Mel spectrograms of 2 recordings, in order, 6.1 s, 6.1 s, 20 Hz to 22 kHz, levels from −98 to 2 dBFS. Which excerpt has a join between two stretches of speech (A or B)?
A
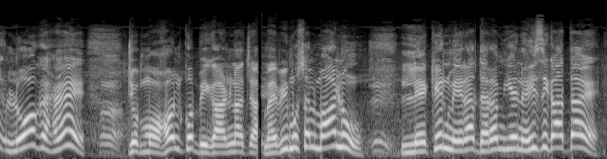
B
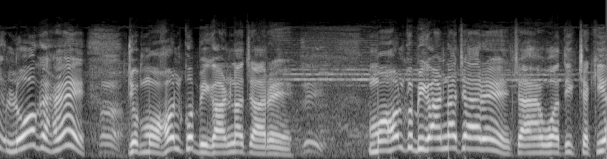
A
